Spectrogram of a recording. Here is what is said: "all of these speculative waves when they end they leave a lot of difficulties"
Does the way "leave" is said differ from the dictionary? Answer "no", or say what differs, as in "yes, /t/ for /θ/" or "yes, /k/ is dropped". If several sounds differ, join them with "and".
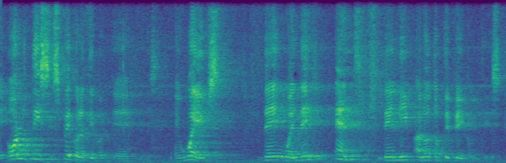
no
